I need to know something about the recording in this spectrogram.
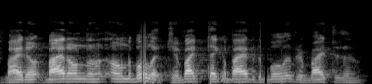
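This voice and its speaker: An older man telling a story slowly in a support group over a video call, halting, with many fillers. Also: mid-range voice, fairly even intonation, highs cut off. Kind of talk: casual storytelling.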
